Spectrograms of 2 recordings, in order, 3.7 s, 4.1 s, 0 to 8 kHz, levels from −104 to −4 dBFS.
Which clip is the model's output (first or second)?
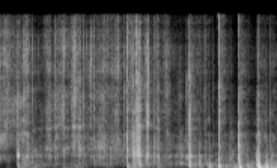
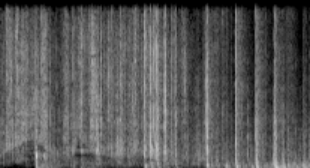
first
